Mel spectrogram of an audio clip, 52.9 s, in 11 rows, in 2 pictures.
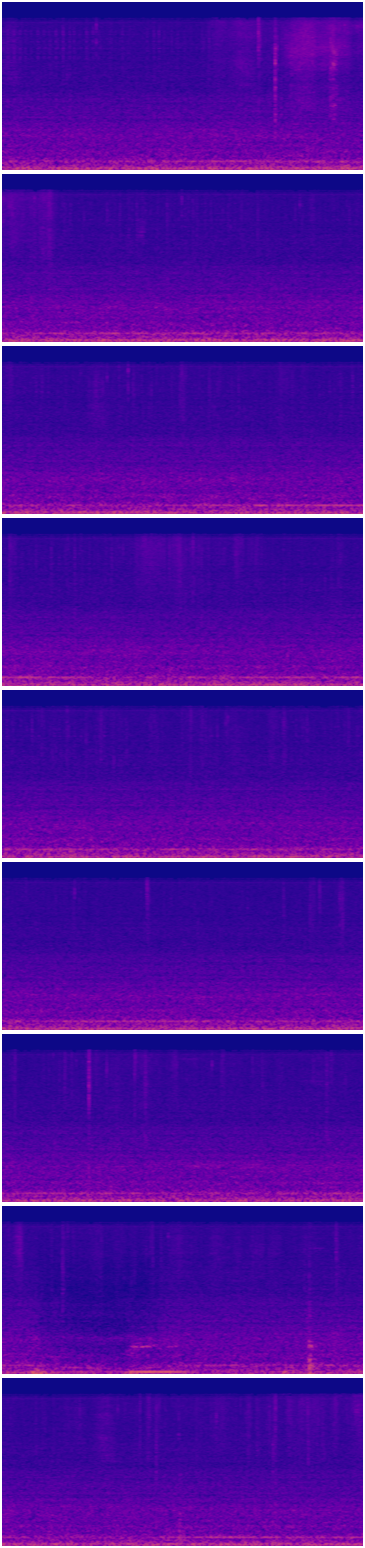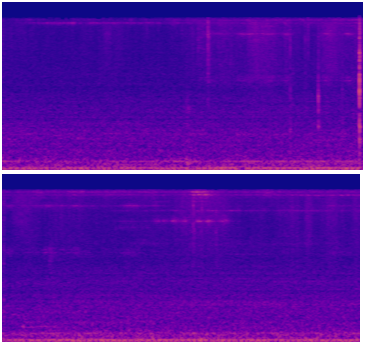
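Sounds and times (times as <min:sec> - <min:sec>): train rumble inside carriage: 0:00.0 - 0:52.9
faint hum: 0:29.3 - 0:52.9.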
